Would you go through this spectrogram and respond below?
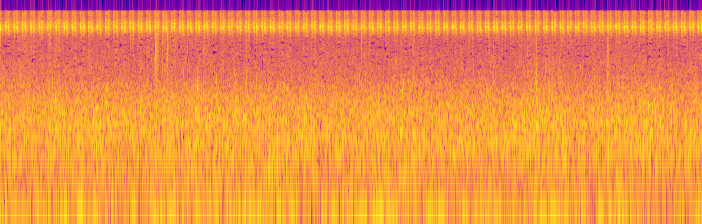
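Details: Crickets chirp in a constant high, rapid pulse on a river bank at night, accompanied by the rush of water and occasional crisp crackling from a campfire.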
